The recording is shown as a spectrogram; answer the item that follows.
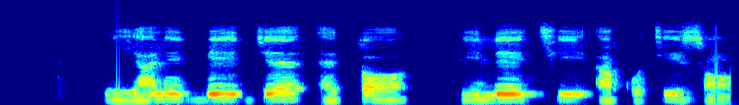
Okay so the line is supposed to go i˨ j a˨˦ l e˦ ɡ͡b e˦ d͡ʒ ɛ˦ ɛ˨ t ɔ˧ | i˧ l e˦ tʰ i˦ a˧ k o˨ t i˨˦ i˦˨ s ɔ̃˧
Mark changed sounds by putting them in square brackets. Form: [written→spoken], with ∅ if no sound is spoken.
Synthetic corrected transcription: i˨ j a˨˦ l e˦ ɡ͡b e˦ d͡ʒ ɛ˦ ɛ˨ t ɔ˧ | i˧ l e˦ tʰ i˦ a˧ k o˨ t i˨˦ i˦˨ s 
